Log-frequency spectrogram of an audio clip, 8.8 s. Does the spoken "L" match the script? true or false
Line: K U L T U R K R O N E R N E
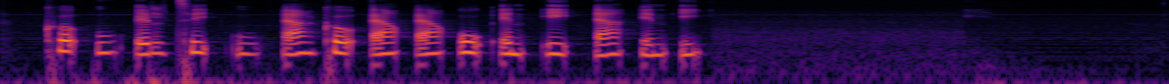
true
